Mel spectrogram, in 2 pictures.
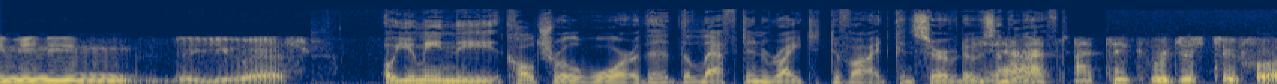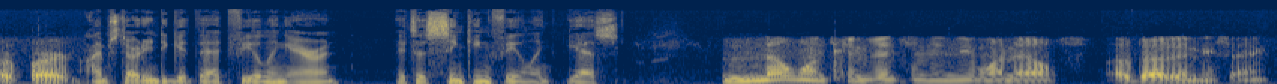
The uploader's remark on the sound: Open Phones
